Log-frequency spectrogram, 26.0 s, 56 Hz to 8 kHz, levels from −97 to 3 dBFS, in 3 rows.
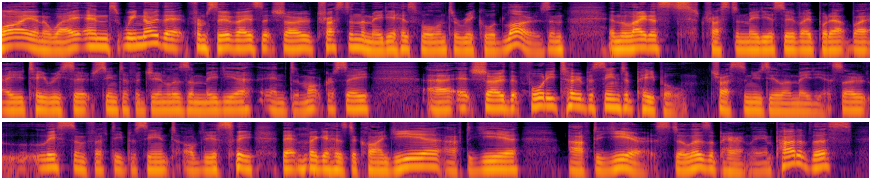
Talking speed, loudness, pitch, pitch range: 170 wpm, -21 LUFS, 125 Hz, 115-140 Hz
